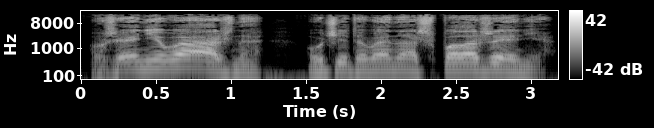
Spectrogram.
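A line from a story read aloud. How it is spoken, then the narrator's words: Irritated grumble. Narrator (Russian): раздраженно буркнул демон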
